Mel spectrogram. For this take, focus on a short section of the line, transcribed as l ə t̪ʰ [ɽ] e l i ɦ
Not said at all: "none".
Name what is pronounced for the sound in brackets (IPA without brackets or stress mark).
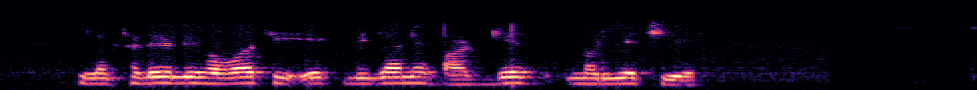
ɽ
